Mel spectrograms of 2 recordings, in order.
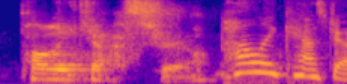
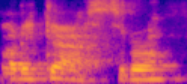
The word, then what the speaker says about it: Policastro: Policastro. Okay. Say it with the Italian accent. Policastro.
